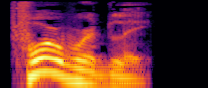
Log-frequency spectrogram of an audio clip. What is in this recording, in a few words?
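"forwardly", English, British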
